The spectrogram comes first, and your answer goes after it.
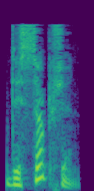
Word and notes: desorption: British English

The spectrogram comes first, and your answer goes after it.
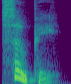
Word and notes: soapy: British English

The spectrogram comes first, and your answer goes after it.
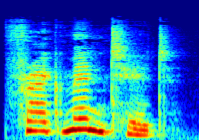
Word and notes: fragmented: British English

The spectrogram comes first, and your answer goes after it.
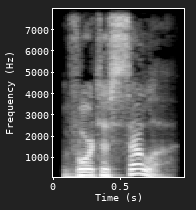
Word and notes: vorticella: British English

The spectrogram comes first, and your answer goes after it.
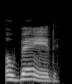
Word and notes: obeyed: British English

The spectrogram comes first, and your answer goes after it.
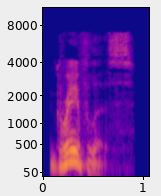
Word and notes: graveless: British English

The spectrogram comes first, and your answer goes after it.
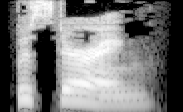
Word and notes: bestirring: British English

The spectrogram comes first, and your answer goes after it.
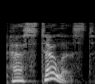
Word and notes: pastelist: British English

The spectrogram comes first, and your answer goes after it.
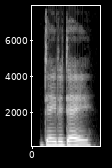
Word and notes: day to day: American English

